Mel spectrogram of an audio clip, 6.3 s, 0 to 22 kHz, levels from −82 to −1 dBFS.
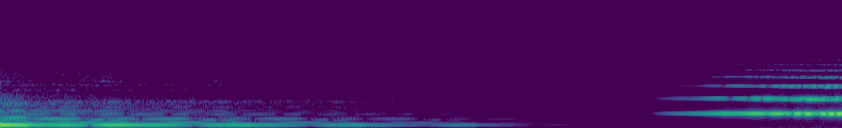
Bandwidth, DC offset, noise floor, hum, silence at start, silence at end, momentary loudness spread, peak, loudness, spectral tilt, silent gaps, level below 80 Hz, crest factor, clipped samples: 2.4 kHz; under 0.1%; -79 dBFS; none; 0 s; 0 s; 23 LU; -16 dBFS; -32 LUFS; -12 dB/octave; 4.37-4.85 s; -72 dBFS; 16 dB; under 0.1%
